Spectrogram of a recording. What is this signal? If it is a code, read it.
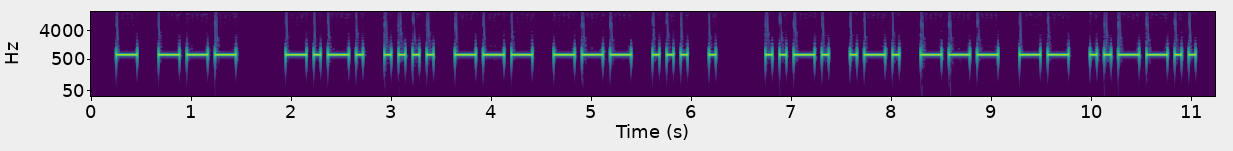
Morse code, heard as a keyed tone, about 17 wpm, 700 Hz. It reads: TO CHOOSE FROM?
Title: Sentences from Top 1000 Words - Review Part 4 - 17wpm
